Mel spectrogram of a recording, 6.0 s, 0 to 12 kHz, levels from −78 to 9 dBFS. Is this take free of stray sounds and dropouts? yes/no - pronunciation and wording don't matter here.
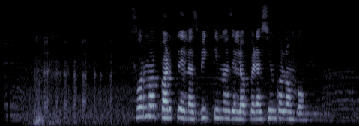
no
